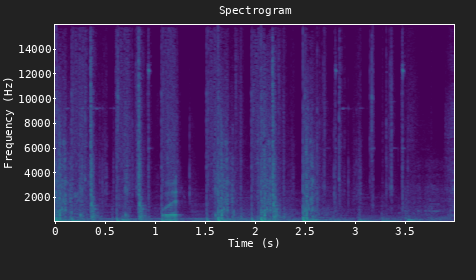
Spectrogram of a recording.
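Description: Rapid gunshots pop in quick irregular bursts in the video game Door Kickers: Action Squad, mixed with thumps and game sound effects at moderate loudness.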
